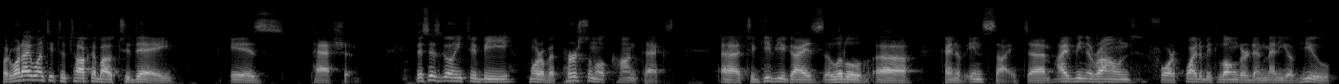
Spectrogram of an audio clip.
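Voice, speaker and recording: Middle-aged man with a light Hungarian accent and a somewhat low voice; earnest speaker at a tech conference. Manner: earnest, with frequent uh fillers. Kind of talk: conference keynote talk. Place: conference venue stage.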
